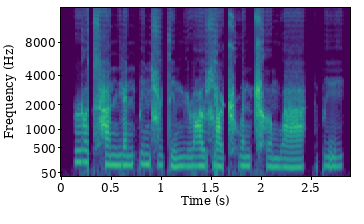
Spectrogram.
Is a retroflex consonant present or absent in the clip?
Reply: present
